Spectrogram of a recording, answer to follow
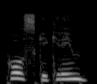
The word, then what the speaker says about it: Påskekrim: I will do what I did with Christmas, and I'll go get someone pronouncing it right and hack it in. Yeah, let's do that. Påskekrim.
